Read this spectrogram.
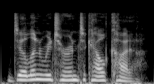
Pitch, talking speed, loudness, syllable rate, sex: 190 Hz, 155 wpm, -14 LUFS, 6.6 syllables/s, female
